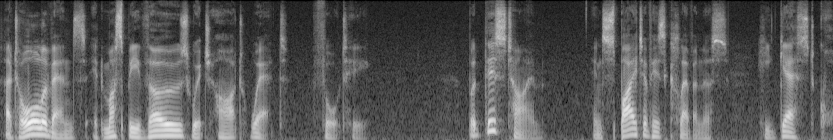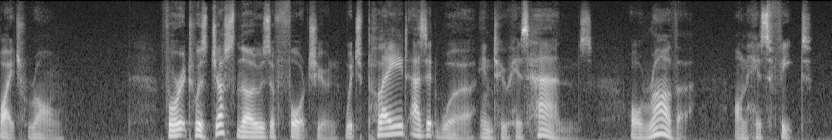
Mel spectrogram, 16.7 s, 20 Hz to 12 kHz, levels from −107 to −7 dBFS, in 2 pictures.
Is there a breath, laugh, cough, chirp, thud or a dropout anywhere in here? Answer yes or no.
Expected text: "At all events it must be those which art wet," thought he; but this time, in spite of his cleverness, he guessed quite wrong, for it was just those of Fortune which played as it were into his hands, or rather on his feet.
no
